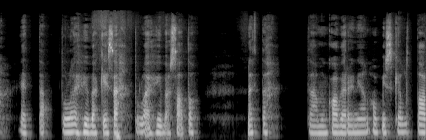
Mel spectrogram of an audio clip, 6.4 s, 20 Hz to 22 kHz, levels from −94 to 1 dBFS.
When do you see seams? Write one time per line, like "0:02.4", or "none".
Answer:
0:03.7

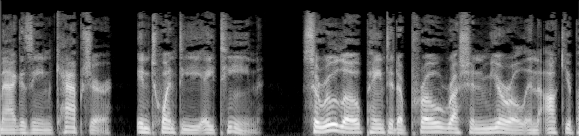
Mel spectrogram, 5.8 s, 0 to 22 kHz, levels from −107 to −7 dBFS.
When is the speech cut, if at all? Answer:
0:02.9

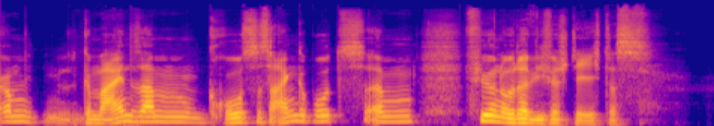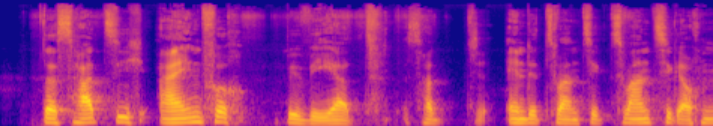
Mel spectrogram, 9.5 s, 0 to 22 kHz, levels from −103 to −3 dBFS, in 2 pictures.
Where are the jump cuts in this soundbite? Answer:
0:04.9
0:07.4

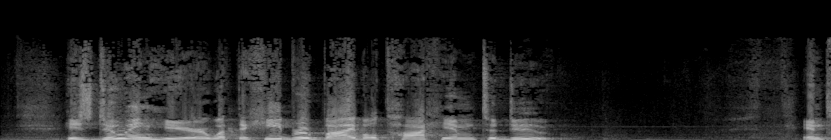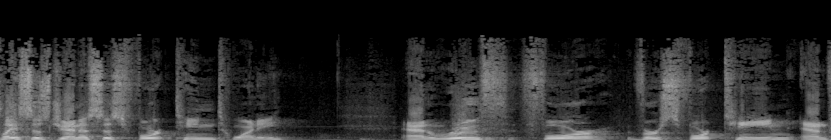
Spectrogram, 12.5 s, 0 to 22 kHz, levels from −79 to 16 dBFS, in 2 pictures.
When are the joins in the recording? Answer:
0:06.6

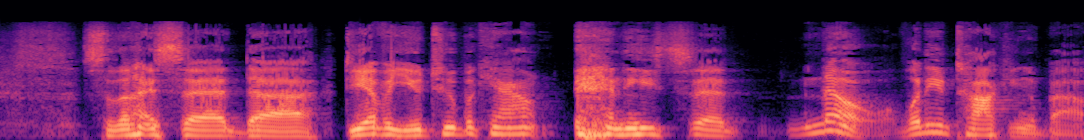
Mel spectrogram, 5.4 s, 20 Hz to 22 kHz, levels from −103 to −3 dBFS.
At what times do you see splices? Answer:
0:01.7
0:02.8

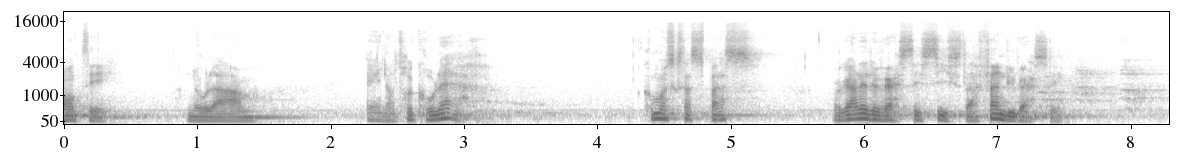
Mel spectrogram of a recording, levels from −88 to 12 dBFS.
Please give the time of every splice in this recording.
none

